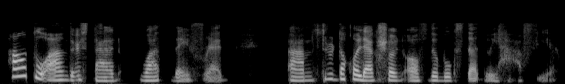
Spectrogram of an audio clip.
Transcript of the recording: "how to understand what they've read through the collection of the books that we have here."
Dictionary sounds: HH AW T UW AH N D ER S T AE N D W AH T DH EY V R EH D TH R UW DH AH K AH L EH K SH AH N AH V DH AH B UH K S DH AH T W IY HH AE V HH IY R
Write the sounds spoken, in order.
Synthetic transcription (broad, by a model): HH AW T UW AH N D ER S T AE N D W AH T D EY F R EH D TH R UW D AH K AH L EH K SH AH N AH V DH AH B UH K S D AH T W IY HH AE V HH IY R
